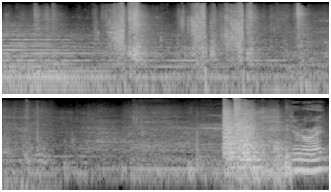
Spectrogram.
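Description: Film score fading out, then rustling and knocking of clothing and tactical vests being pulled off and hung in metal lockers, in several short bursts with the loudest near the end.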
